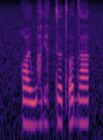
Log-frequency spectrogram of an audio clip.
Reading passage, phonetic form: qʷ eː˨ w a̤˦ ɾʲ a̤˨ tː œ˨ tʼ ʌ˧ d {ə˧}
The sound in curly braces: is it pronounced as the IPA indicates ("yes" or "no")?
no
